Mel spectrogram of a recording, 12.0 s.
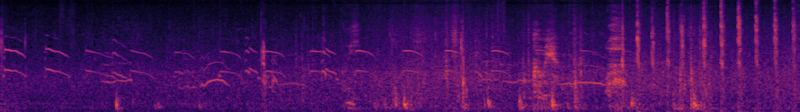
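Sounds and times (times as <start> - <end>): soft low knocks: 1.6 - 4.7, 5.6 - 10.7.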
